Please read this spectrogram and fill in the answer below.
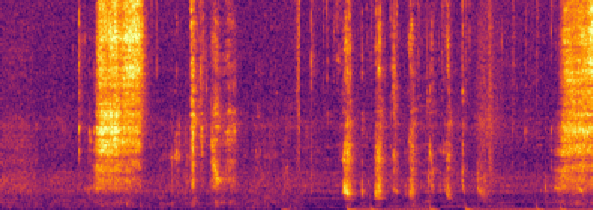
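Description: Person slurping instant noodles off chopsticks twice, about a second in and again near the end, with wet chewing and lip-smacking between.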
